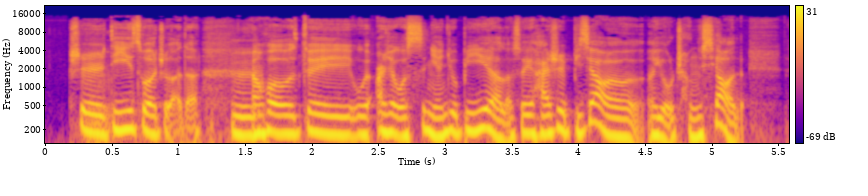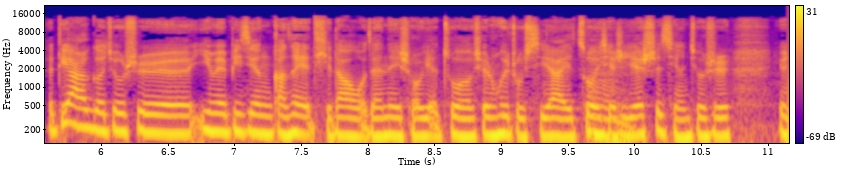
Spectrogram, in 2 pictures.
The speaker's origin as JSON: {"language": "Chinese", "country": "China", "tie": "born or raised there", "said": "我们在中国的这个环境长大"}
